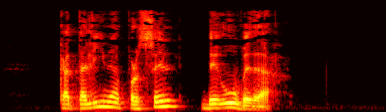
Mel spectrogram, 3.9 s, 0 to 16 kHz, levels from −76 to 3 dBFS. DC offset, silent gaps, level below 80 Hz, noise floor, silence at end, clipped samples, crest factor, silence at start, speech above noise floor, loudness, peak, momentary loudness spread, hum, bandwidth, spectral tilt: under 0.1%; none; -56 dBFS; -67 dBFS; 1.1 s; under 0.1%; 16 dB; 0.6 s; 50 dB; -17 LUFS; -2 dBFS; 9 LU; none; 11.5 kHz; -5.5 dB/octave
